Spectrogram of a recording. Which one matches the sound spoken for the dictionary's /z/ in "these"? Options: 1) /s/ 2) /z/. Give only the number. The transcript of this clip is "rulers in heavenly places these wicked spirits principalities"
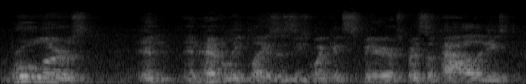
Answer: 2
